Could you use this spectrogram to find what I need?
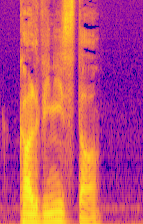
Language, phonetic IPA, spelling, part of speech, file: Polish, [ˌkalvʲĩˈɲista], kalwinista, noun, Pl-kalwinista.ogg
